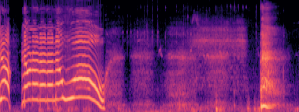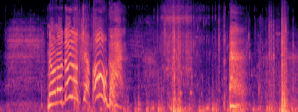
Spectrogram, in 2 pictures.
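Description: Small waves lap against the side of a kayak.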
